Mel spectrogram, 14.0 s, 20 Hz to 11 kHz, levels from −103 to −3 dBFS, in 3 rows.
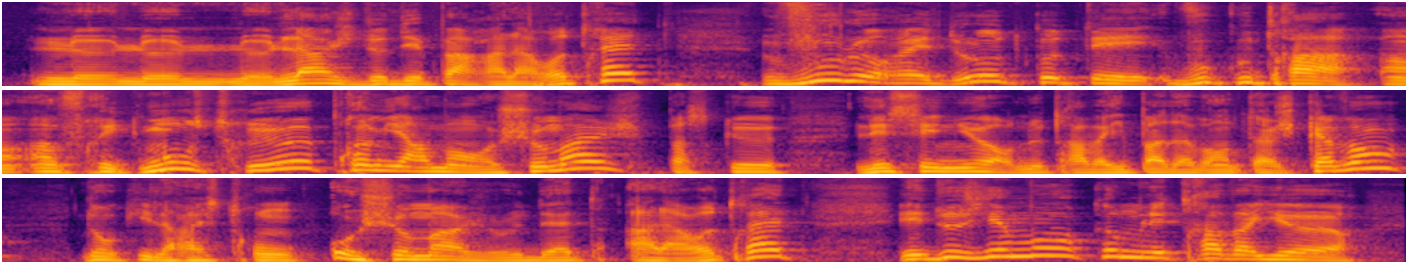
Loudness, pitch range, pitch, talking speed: -23 LUFS, 110-175 Hz, 130 Hz, 205 wpm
